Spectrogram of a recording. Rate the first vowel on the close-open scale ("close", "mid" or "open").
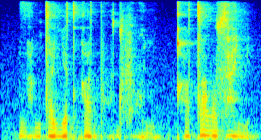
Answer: open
